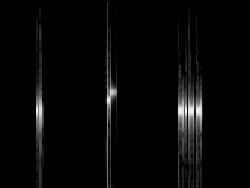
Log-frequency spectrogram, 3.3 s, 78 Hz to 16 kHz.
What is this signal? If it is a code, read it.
Morse code, heard as a keyed tone, about 48 wpm, 700 Hz. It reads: I Y
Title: Single Character (Letter:Number:Punctuation:Prosign) Alt 50wpm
